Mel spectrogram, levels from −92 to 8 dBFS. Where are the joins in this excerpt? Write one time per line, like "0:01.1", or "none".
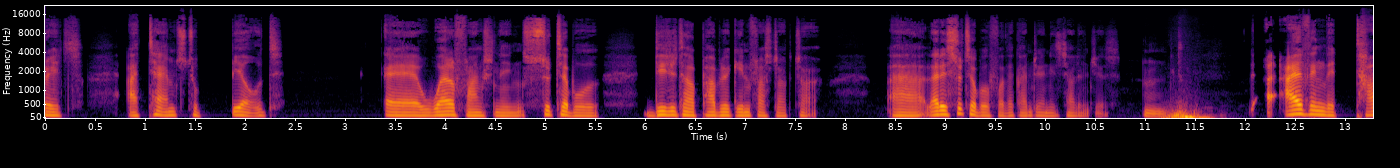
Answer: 0:11.4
